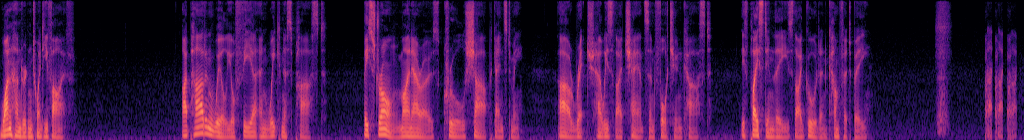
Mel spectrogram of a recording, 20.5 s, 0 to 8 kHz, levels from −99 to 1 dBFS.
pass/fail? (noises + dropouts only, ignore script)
fail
